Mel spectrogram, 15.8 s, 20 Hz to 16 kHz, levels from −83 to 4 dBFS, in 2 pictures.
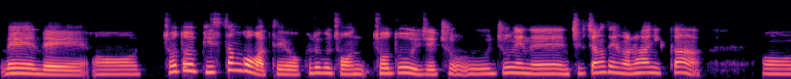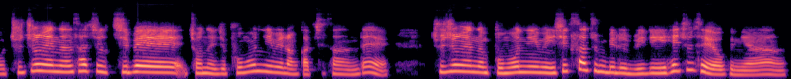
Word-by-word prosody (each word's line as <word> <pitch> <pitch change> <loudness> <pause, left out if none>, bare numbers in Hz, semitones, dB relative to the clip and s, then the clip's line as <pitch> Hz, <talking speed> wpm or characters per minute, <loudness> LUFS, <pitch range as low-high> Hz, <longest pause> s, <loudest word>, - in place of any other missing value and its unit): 네네. 180 -6 +1
어 175 0 -5 0.3
저도 285 +3 +2
비슷한 265 +6 -1
것 285 -4 +6
같아요. 175 +1 0
그리고 220 +4 -4
전 185 -2 -3
저도 215 +1 -1
이제 175 -2 -2
주중에는 195 +1 -3
직장 215 +4 -1
생활을 225 -3 -1
하니까 230 +1 -1 0.6
어 190 -2 -5
주중에는 275 +1 +4
사실 285 -2 0
집에 250 -2 +5
저는 215 -1 -1
이제 195 0 -5
부모님이랑 240 -3 -2
같이 175 +3 -5
사는데 190 -1 -4 0.4
주중에는 270 -2 +2
부모님이 235 +1 +1
식사 290 +8 +3
준비를 240 -8 -1
미리 210 +3 0
해 295 - +5
주세요, 280 - +1
그냥. 165 -1 -4
220 Hz, 290 characters per minute, -17 LUFS, 190-255 Hz, 0.6 s, 것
